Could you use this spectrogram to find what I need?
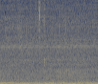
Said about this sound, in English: Man, the cars are loud today. I don't usually get that much traffic noise here. We don't live anywhere near a busy, like, it's not a highway or freeway or anything, but there's like a main road here that lately, I swear, has the loudest cars on it.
